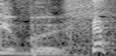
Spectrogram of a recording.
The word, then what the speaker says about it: Incubus: ¿Qué Incubus? Incubus. Así se pronuncia.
